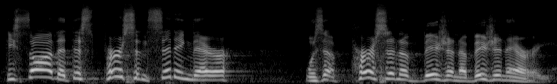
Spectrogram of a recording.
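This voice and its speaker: Male minister, high voice, a bit hoarse, earnest sermon in a long-reverb church. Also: big pitch swings, normal speed. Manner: earnest, rhetorical questions to the congregation. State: slightly hoarse. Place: church sanctuary.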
